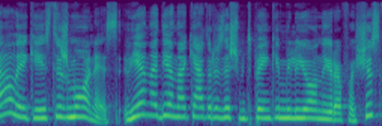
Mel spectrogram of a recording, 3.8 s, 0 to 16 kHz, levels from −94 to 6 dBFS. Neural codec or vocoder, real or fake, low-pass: none; real; 14.4 kHz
